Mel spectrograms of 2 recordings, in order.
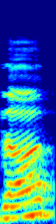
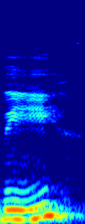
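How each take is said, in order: First: It is said the way used before consonants. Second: It is said the way used before vowels. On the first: "It sounds more like the before a consonant" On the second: "more like the before a vowel"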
